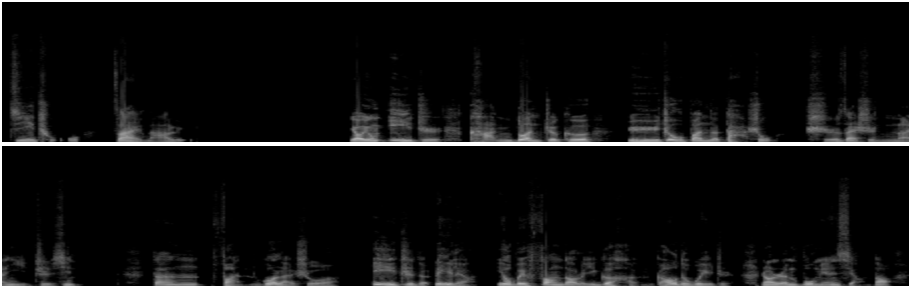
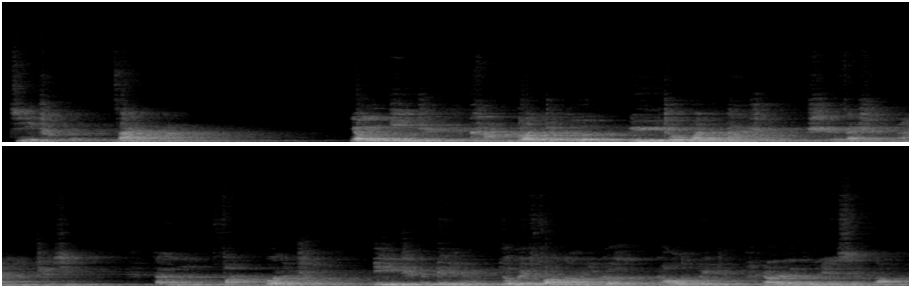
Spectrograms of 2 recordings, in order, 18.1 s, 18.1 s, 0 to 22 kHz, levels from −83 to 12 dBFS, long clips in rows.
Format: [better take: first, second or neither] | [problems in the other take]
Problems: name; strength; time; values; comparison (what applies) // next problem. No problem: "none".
first | off-mic speech; far // room echo; strong; dies away in 2.3 s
